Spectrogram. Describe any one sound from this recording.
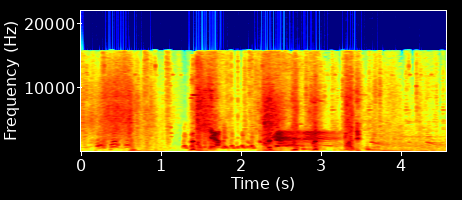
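A fiery explosion bursts with a roar.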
